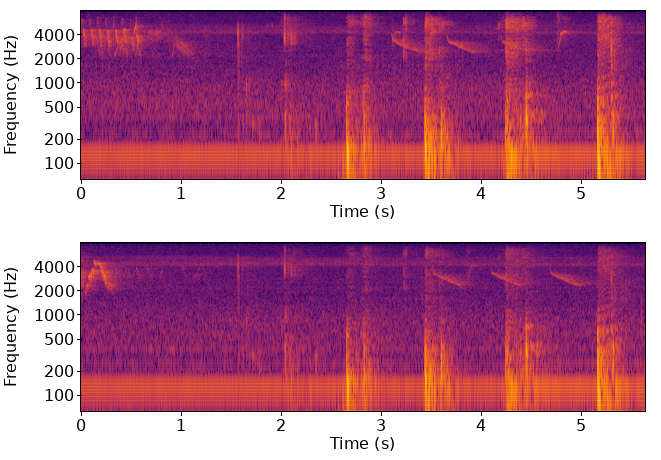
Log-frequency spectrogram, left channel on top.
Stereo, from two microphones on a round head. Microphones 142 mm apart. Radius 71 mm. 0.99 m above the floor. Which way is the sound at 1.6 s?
20° left (ahead or behind).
